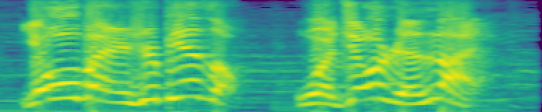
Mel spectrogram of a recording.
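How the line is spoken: Loud shout. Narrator (Chinese): 这厮走的时候大喊

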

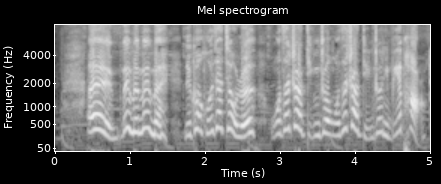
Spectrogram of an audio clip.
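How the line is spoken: Boy shouting loudly. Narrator (Chinese): 邻居家比我大几个月的大哥，冲我大声的喊

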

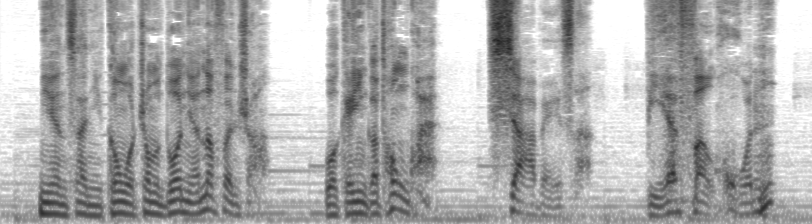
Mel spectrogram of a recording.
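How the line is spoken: Cold voice. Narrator (Chinese): 张立军声音冰冷

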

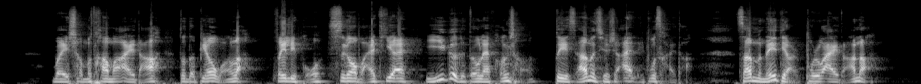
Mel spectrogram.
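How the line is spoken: Loud complaining. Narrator (Chinese): 谢真忍不住大声抱怨

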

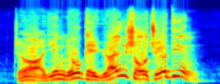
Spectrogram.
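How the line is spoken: Shouting. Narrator (Chinese): 里宾特洛夫喊道

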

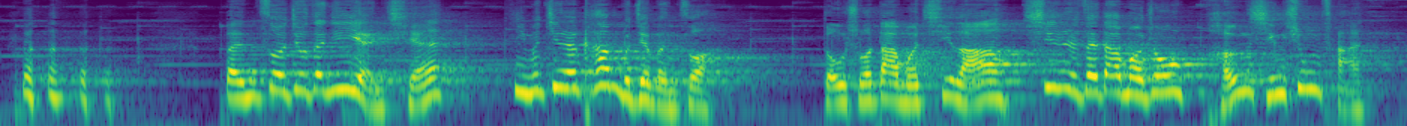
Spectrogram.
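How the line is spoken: Cold laughter. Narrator (Chinese): 又是一阵冷笑过后

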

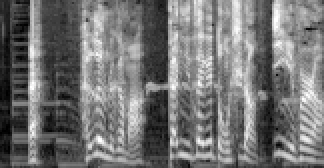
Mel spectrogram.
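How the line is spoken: Roaring. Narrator (Chinese): 我们领导忍不住冲着我吼了一嗓子

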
